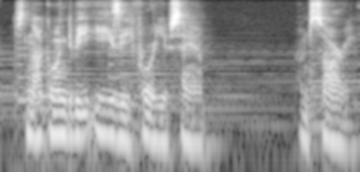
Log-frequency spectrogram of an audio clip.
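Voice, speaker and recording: A man playing a steady, compassionate team leader in an audio drama, explaining things plainly. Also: on the low side, a little fast, over music, natural voice. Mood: sober, sympathetic. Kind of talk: scripted audio drama acting.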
